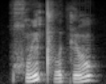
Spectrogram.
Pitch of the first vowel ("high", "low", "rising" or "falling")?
rising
